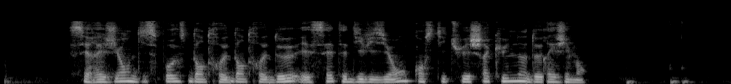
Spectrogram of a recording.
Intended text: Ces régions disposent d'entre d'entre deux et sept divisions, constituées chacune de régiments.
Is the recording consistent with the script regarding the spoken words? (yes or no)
yes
